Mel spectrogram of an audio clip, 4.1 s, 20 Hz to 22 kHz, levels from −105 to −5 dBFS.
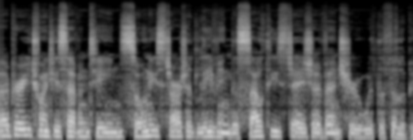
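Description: Speech that sounds rough and slightly doubled for the whole clip. The fault is channel delay (comb filtering): one channel trails the other by around 20 ms, and when the two are summed to mono the shared content cancels at evenly spaced frequencies. The first notch falls very low, near 20 Hz, and closely packed notches continue up through the spectrum.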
